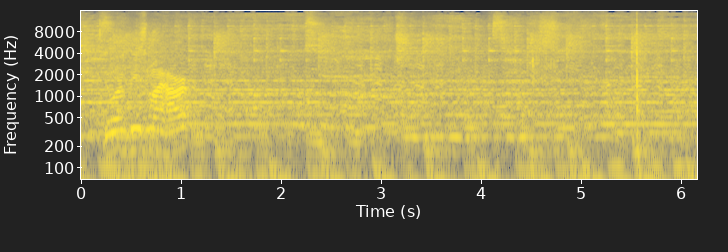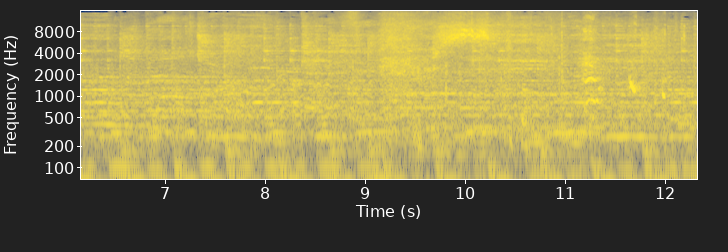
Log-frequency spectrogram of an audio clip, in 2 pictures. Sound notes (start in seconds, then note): 5.5 slapping; 10.7 laughing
